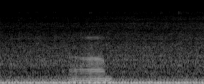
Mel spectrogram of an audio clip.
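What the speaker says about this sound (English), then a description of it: "Engine sounds like it's got a little tick to it, but that's all right." A 2004 Chevy Impala engine idles with a slight tick, a low, steady hum with a brief whine rising and fading in the middle.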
